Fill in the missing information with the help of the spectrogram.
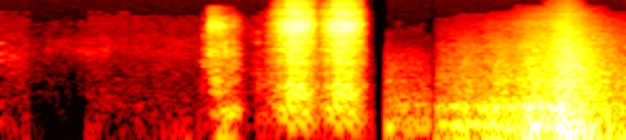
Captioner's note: sniffs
